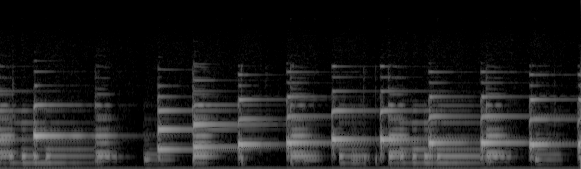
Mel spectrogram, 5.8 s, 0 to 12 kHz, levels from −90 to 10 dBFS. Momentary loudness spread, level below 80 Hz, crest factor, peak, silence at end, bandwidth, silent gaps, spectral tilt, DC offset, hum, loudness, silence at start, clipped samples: 9 LU; -82 dBFS; 16 dB; -22 dBFS; 0 s; 8.6 kHz; none; -7 dB/octave; under 0.1%; none; -38 LUFS; 0 s; under 0.1%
